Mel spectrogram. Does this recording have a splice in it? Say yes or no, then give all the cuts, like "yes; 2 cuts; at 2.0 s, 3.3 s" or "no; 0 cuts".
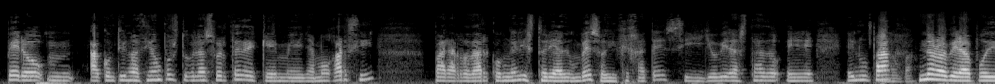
no; 0 cuts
